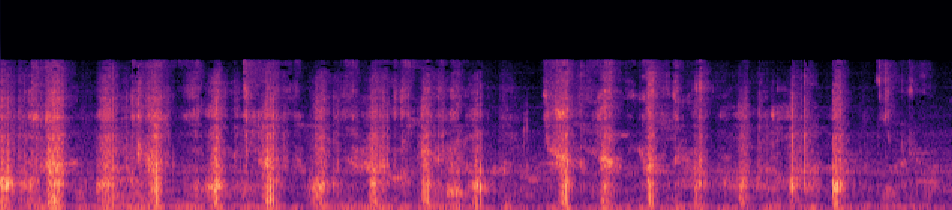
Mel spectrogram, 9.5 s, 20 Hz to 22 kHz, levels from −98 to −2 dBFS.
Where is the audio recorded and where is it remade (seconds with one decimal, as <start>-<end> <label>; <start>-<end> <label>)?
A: 0.0-9.5 recorded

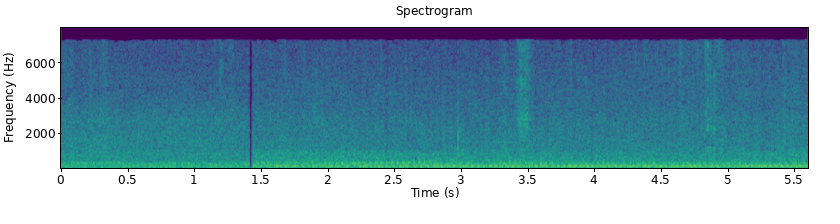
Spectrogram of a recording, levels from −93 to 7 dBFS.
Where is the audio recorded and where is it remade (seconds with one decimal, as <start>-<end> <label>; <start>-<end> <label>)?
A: 0.0-5.6 recorded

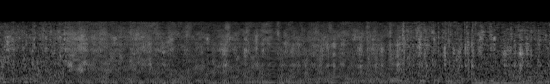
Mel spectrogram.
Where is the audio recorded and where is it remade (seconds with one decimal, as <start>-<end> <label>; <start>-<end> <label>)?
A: 0.0-0.7 recorded; 0.7-4.0 remade; 4.0-5.5 recorded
